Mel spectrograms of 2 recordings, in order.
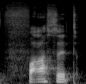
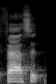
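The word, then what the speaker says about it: Facit: to use this awesome faucet punch again I've always been calling it facet but you guys let me know that it's pronounced with a long a anyways I load up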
